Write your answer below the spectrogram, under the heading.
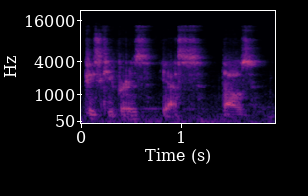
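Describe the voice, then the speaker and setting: A man's voice: slow pace, sharp tone, soft background music, rough recording. A man playing an evasive, defensive corporate tycoon under pressure in a video game, hesitant and hedging. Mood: uneasy. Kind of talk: dramatic video game acting.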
